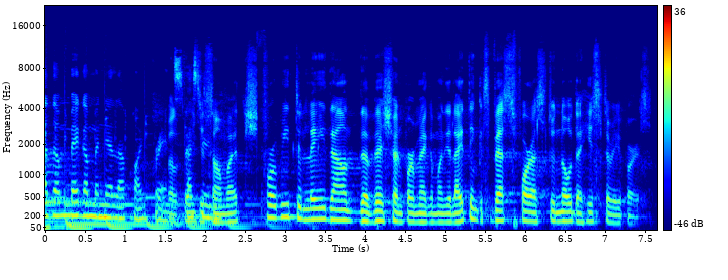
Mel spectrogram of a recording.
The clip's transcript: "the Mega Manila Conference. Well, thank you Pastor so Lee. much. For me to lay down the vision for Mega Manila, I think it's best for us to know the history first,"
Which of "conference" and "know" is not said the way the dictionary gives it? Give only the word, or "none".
conference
